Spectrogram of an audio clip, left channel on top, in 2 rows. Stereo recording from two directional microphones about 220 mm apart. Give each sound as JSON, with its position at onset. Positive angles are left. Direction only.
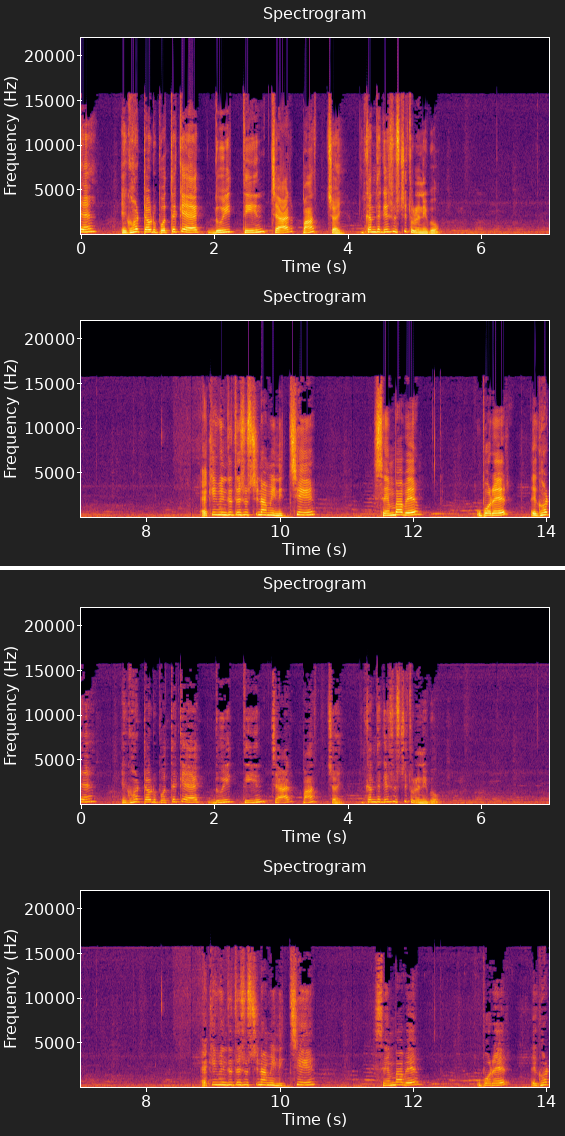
{"t": 0.0, "sound": "speech", "side_deg": 45}
{"t": 8.7, "sound": "speech", "side_deg": 45}
{"t": 11.5, "sound": "speech", "side_deg": 45}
